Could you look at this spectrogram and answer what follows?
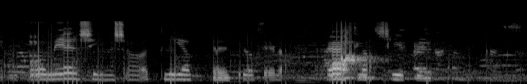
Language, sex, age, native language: Icelandic, female, 12, Icelandic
